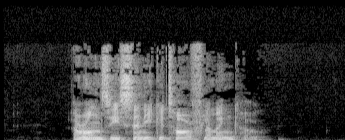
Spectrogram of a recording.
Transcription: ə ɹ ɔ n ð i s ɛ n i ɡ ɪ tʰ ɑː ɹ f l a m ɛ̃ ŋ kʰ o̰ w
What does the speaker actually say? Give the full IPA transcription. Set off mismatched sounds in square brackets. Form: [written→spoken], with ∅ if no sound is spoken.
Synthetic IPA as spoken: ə ɹ ɔ n [ð→z] i s ɛ n i ɡ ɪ tʰ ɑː ɹ f l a m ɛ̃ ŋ kʰ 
